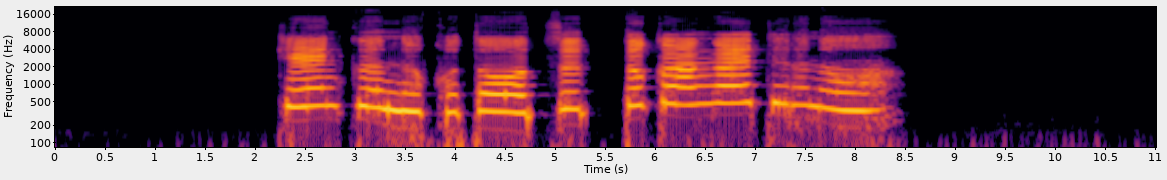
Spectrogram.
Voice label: woman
